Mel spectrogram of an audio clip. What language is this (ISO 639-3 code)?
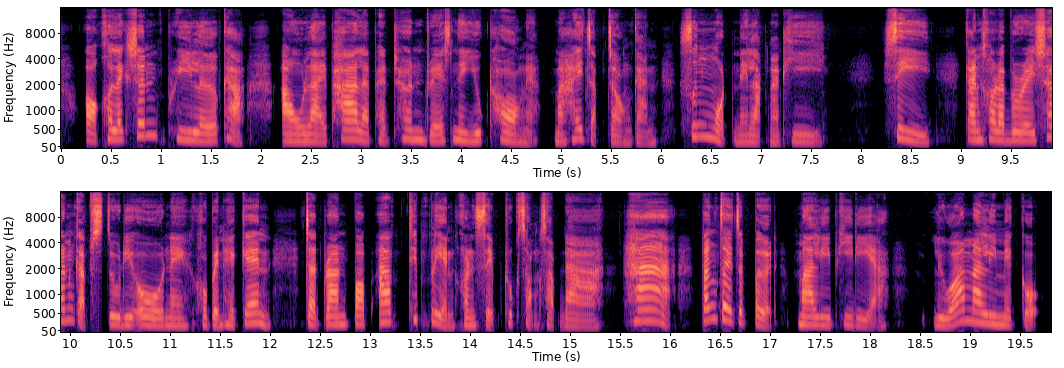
tha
